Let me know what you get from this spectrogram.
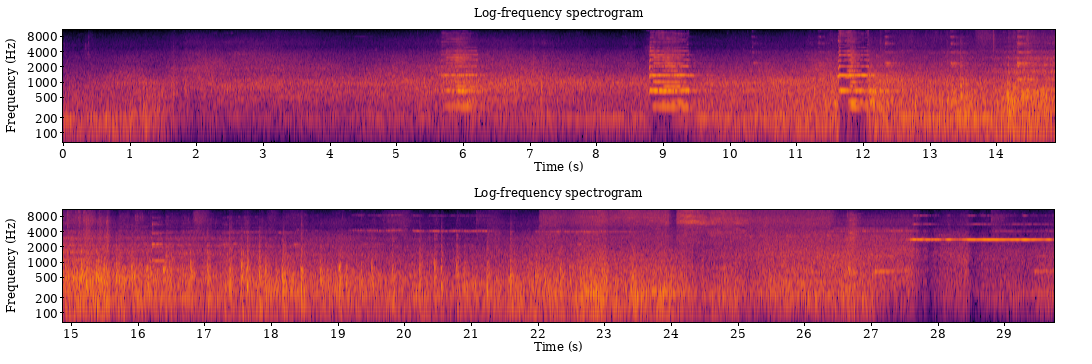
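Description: New Jersey Transit commuter train, led by a Comet V cab car, sounds three horn blasts about three seconds apart as it approaches. It then passes close by with loud wheel and rail noise, and a high, steady wheel squeal near the end.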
